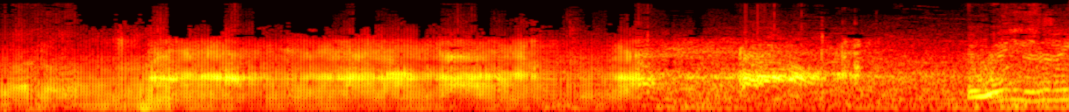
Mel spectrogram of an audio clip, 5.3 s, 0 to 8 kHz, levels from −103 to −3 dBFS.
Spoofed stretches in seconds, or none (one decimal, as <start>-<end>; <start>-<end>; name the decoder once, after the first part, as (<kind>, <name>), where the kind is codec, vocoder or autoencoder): 0.0-3.2 (vocoder, WaveNeXt)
